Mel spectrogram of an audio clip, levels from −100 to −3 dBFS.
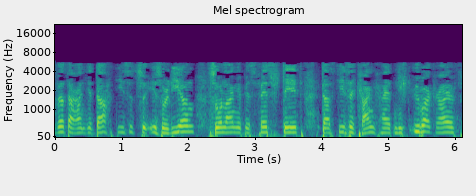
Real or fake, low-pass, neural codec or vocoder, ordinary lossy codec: fake; 5.4 kHz; vocoder, 44.1 kHz, 128 mel bands, Pupu-Vocoder; MP3, 24 kbps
